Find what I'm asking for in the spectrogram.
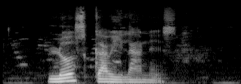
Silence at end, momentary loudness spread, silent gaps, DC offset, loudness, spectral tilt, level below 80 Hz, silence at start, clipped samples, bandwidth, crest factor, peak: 0.65 s; 19 LU; none; under 0.1%; -18 LUFS; -5.5 dB/octave; -46 dBFS; 0.15 s; under 0.1%; 16 kHz; 18 dB; -2 dBFS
